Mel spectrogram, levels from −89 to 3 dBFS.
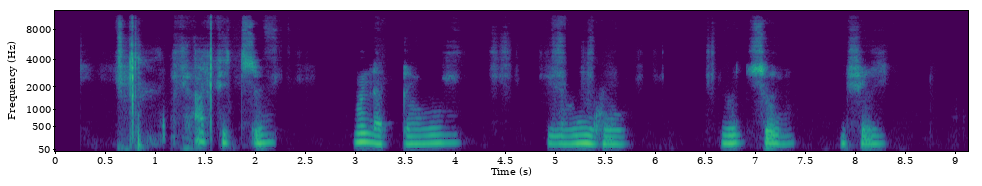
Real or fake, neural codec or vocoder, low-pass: fake; codec, 44.1 kHz, 2.6 kbps, DAC; 10.8 kHz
